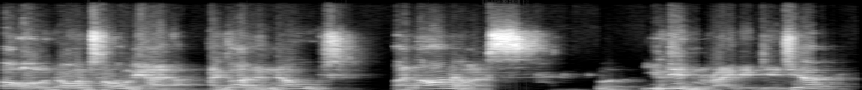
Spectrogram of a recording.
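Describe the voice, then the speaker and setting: A man's voice: high voice, very animated, unhurried. A man acting an insistent, coaxing former small-town police chief in an old-time radio drama, stammering and hesitating as he talks. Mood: eager, coaxing. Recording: roomy echo, music underneath.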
